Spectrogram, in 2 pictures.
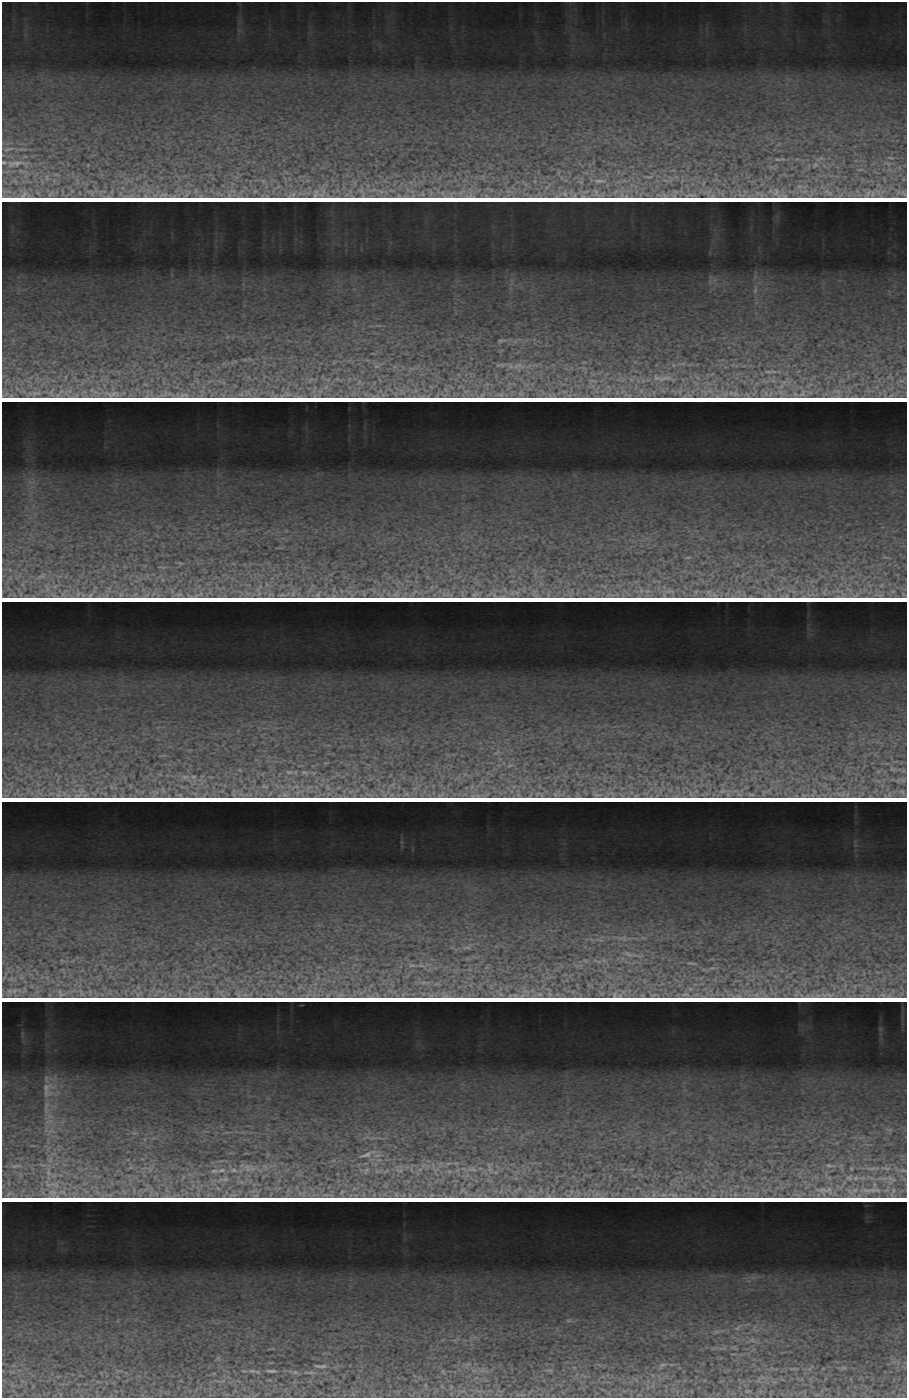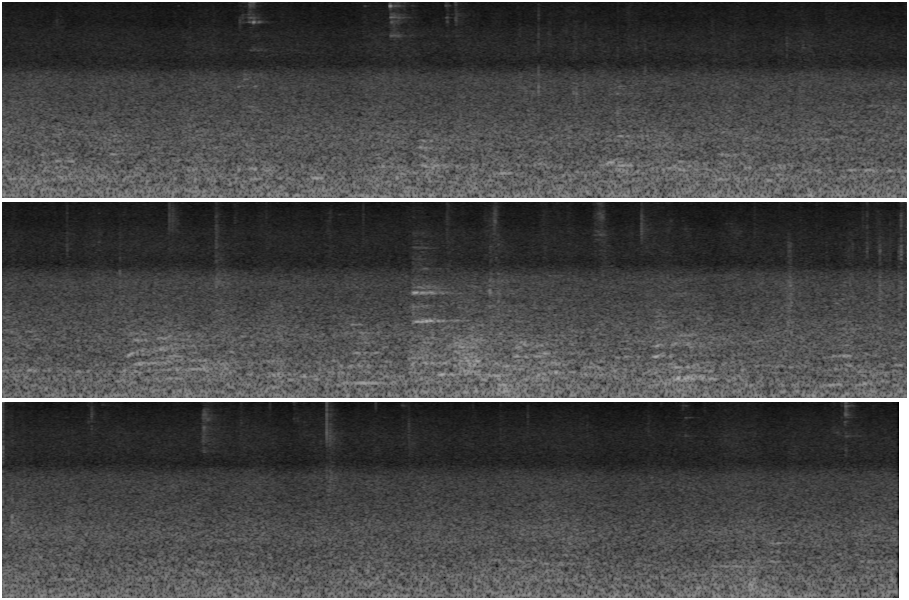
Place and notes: frankfurt a. main, rebstock bath, sauna
in the sauna, footsteps in wet sandals, sounds of the bar
soundmap d: social ambiences/ listen to the people - in & outdoor nearfield recordings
